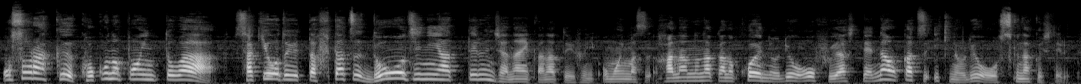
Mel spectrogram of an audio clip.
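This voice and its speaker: A man's voice: high-pitched, big pitch swings, normal speed, hardly any pauses. A man working as a vocal trainer, analyzing singing in a reaction video, emotional and teary, often laughing. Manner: emotional, repeatedly laughing and moved.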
